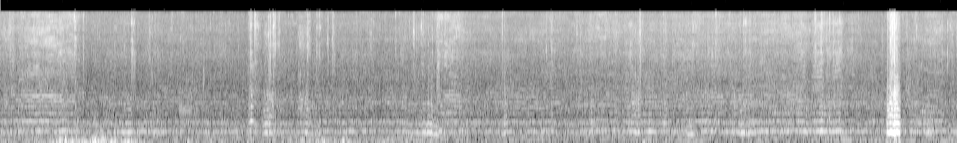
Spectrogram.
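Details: Honey bees working inside an opened hive on a fine, sunny day, microphone slid down into the hive: steady droning hum with a strong low band, soft shuffling movement, and one sharp click near the end.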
